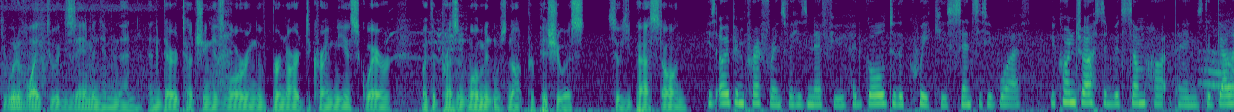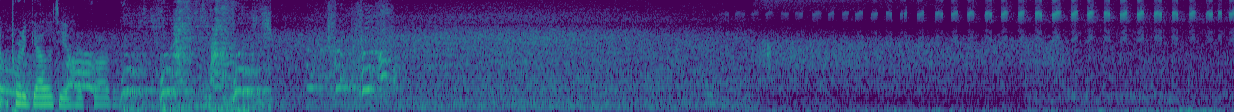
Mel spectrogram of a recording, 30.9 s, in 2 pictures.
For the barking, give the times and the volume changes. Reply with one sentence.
The barking can be heard from 14.9 to 20.4 s, at a steady volume.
